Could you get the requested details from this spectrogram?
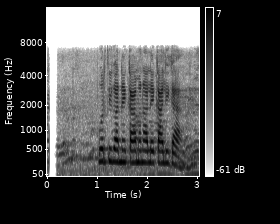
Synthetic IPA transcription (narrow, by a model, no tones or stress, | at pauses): purt̪iɡʌrnekamʌnalekalika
